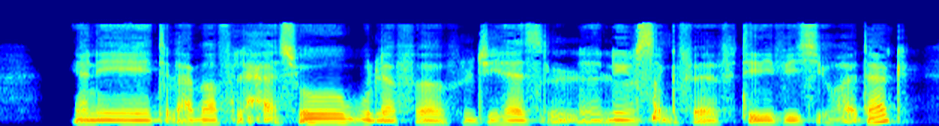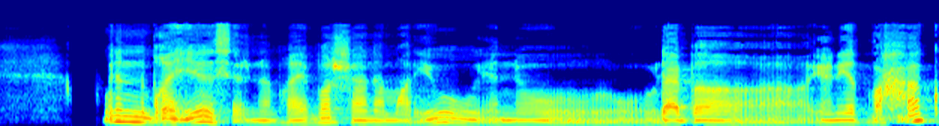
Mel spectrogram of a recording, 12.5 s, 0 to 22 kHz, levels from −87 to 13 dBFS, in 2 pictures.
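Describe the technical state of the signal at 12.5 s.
At 12.5 s the speech carries the same damage heard throughout: a lowered high-frequency cut-off, a dull top end and a fizzy, warbling texture on sibilants. This is likely AAC compression, a low-bitrate coder discarding and coarsely quantising high bands, consistent with roughly 32 kbps.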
